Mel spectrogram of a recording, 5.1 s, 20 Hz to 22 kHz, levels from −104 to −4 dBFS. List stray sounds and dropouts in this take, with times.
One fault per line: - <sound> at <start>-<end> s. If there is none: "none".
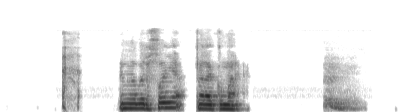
- cough at 0.8-1.0 s
- throat clearing at 4.0-4.6 s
